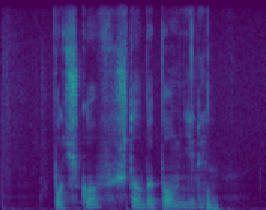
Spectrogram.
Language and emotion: Russian, sad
